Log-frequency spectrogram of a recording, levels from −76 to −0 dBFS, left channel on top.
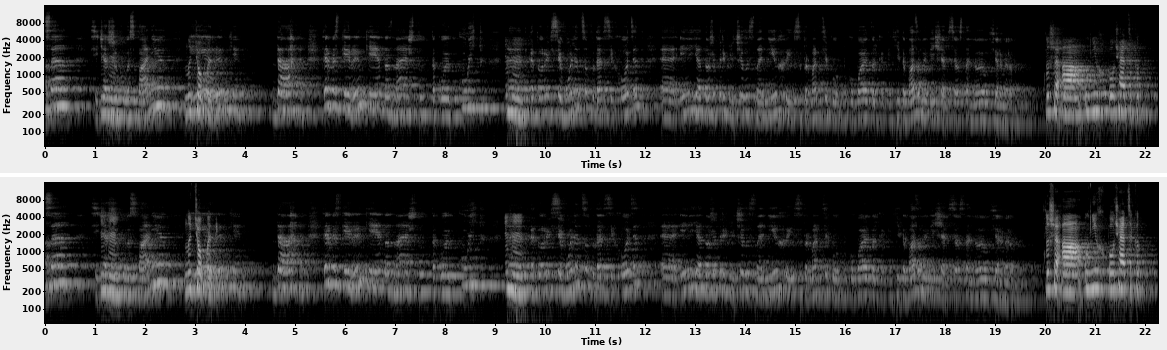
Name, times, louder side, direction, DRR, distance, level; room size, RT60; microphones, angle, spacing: voice 1, 0.0-3.9 4.5-19.4, left 1 dB, 25° left, 5 dB, 3.1 m, -38 dB
voice 2, 1.1-1.5 2.8-3.3 9.2-9.6 20.0-21.9, right 3 dB, 90° right, 7 dB, 1.7 m, -28 dB
26.0 x 24.5 x 5.3 m, 2.2 s
head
